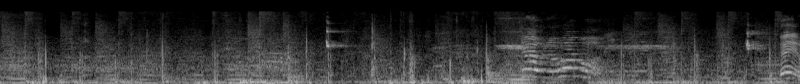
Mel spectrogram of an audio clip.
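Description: A football thudding repeatedly on a ping-pong table and off players' heads during a head-tennis rally, over background music. A voice calls out briefly about five seconds in.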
